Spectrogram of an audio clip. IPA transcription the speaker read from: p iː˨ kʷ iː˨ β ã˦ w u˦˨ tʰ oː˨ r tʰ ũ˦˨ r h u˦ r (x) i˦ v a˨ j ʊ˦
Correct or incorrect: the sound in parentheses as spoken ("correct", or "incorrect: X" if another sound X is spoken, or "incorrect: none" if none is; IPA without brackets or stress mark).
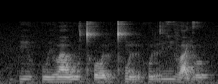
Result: incorrect: ɣ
